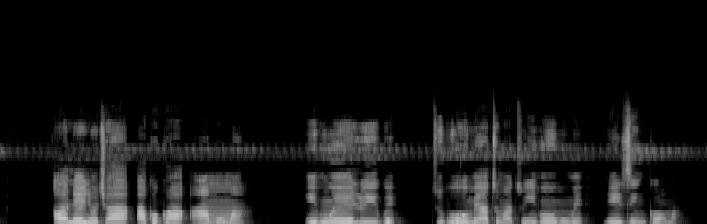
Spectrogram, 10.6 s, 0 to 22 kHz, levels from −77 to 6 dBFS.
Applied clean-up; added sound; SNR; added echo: none; none; none; none.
